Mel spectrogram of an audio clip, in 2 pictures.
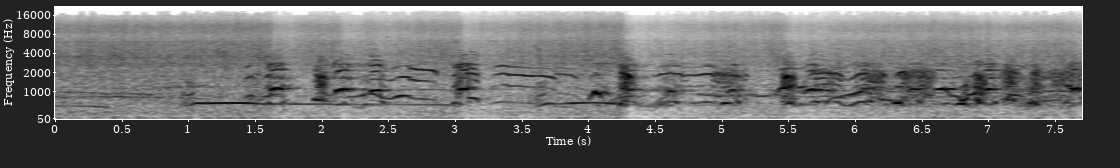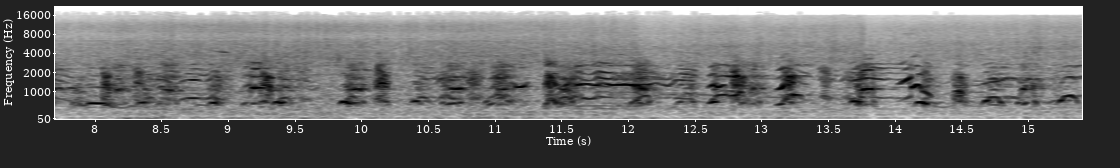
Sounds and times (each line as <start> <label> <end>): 0.0 small river 15.4
1.4 Sled dogs ready to go 15.4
